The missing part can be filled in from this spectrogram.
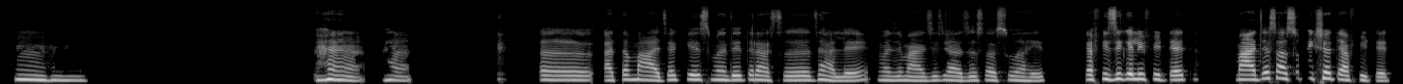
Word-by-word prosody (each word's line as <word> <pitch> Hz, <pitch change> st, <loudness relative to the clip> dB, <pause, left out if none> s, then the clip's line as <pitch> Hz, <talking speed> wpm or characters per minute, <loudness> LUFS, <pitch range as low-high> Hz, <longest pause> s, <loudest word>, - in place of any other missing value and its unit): हं, 220 Hz, -3 st, +4 dB
हं. 190 Hz, -2 st, -2 dB, 2.3 s
हं, 200 Hz, -3 st, +3 dB, 0.3 s
हं. 190 Hz, -3 st, -2 dB, 1.3 s
अ, 215 Hz, -, -2 dB, 0.6 s
आता 190 Hz, +4 st, -1 dB
माझ्या 210 Hz, -3 st, 0 dB
केसमध्ये 215 Hz, -2 st, +2 dB
तर 220 Hz, -, -1 dB
असं 195 Hz, +1 st, -1 dB
झालंय. 180 Hz, -2 st, 0 dB
म्हणजे 195 Hz, -1 st, -2 dB
माझ्या 180 Hz, 0 st, -2 dB
ज्या 195 Hz, -1 st, -2 dB
आजेसासू 185 Hz, +2 st, -2 dB
आहेत 175 Hz, -1 st, -2 dB, 0.4 s
त्या 225 Hz, -, +4 dB
फिजिकली 245 Hz, 0 st, +5 dB
फिट 225 Hz, -5 st, -2 dB
आहेत. 210 Hz, +1 st, +3 dB, 0.5 s
माझ्या 225 Hz, +4 st, +5 dB
सासूपेक्षा 280 Hz, -1 st, +1 dB
त्या 215 Hz, -3 st, +4 dB
फिट 190 Hz, -4 st, -3 dB
आहेत. 170 Hz, -1 st, -1 dB
200 Hz, 105 wpm, -23 LUFS, 185-225 Hz, 2.3 s, फिजिकली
